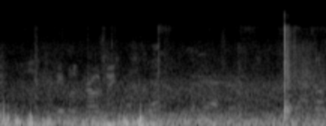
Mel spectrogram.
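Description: Low rumble of wind on the microphone, strongest in a gust at the start, with faint distant voices and one sharp crack a little before the end.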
